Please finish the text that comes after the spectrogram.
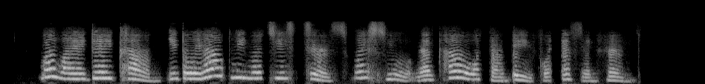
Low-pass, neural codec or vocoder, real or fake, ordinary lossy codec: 7.2 kHz; codec, 16 kHz, 0.5 kbps, FreqCodec, smaller model; fake; AAC, 24 kbps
